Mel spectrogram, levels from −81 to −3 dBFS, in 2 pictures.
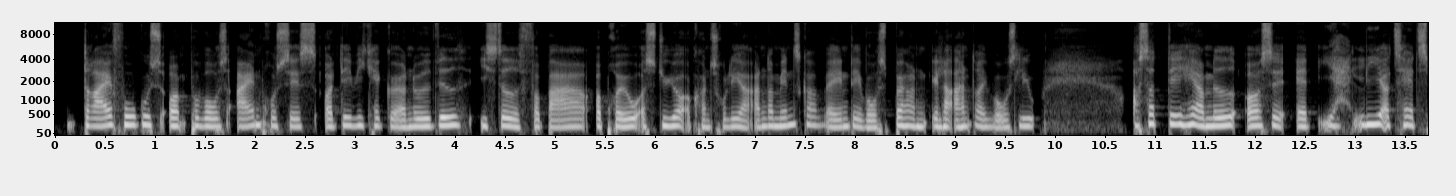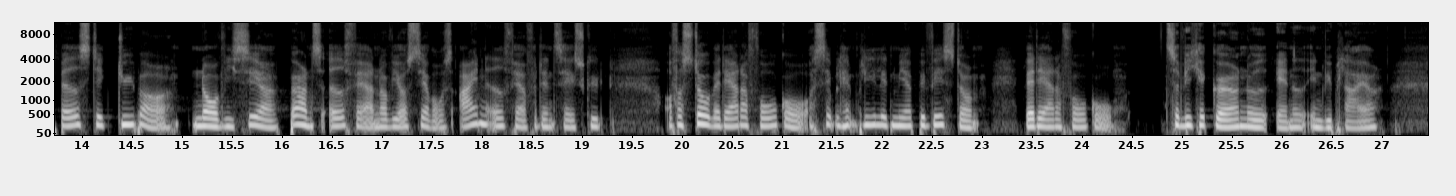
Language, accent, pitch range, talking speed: Danish, native, 175-210 Hz, 210 wpm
